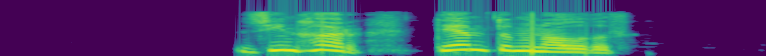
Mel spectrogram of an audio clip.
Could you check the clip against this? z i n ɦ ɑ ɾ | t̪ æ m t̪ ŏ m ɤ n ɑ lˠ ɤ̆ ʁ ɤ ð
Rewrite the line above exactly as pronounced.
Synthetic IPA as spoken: z i n ɦ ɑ ɾ | t̪ æ m t̪ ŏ m ɤ n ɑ lˠ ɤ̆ ʁ ɤ ð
